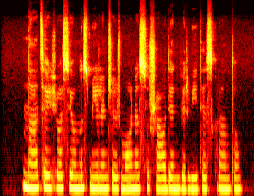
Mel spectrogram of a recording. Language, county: Lithuanian, Marijampolė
